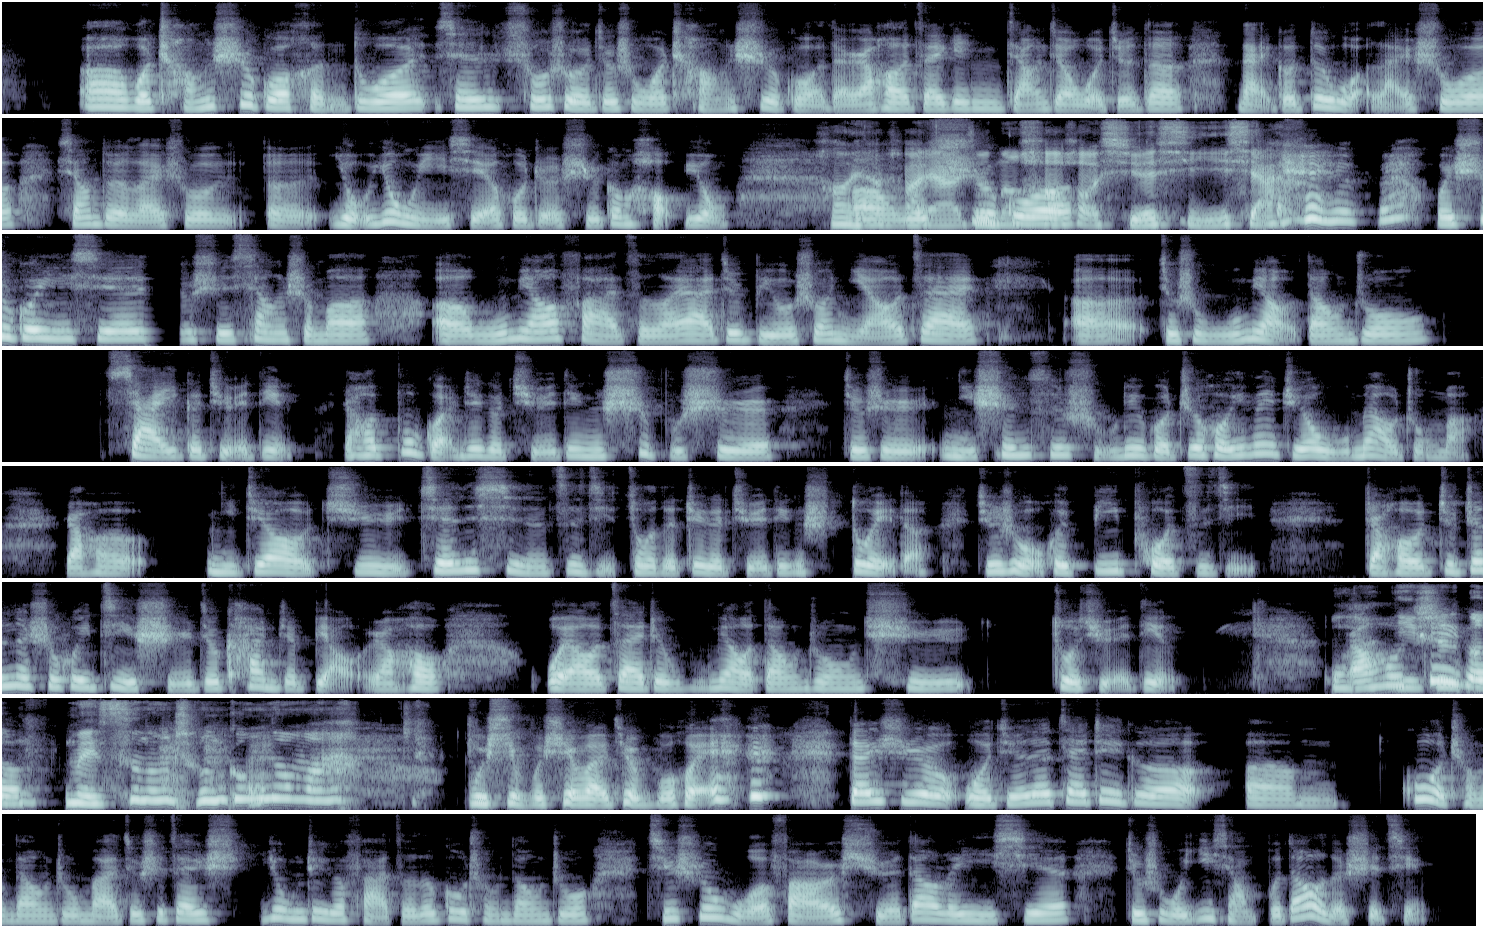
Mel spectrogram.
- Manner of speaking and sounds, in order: other background noise; chuckle; other noise; chuckle; surprised: "每次能成功的吗？"; chuckle
- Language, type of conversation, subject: Chinese, podcast, 你有什么办法能帮自己更快下决心、不再犹豫吗？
